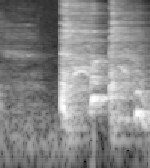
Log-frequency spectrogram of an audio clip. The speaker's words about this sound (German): ich fülle die Stille mit meinem Husten. Ja, fülle, fülle die Stille mit deinem Husten.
